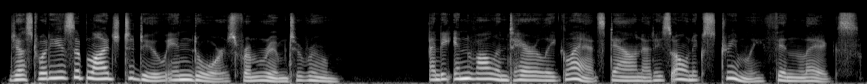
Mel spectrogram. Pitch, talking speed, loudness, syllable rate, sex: 200 Hz, 160 wpm, -17 LUFS, 4.6 syllables/s, female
